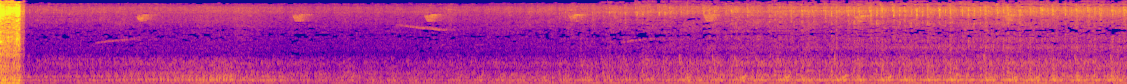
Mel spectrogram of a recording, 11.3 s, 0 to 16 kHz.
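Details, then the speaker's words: 1990 Harley-Davidson Fatboy Evo (yellow heads) after carburetor cleaning and refit. It would not start because fuel from the tank was not getting through the jet. Now a steady, loping V-twin idle with even low thumps and no misses: healthy idle. "ใส่เสร็จก็เลยเอามาเทสเขาโอ้ยเดินเบาสังเคราะห์คันนี้fatboyEvoตัวปลาเหลืองตัวหัวเหลือง"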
